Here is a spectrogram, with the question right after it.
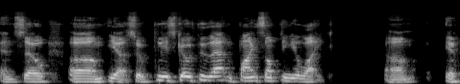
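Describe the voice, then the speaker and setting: Speaking at a fairly quick pace, a man with an American accent uses ordinary pitch variation and an unremarkable speaking voice. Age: 60s. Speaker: punk musician and show host. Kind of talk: casual panel chat.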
